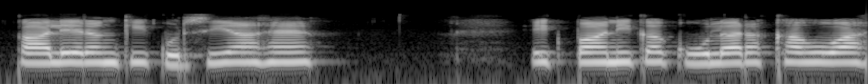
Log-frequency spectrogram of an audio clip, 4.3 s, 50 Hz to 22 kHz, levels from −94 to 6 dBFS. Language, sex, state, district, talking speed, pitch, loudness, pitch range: Hindi, female, Uttar Pradesh, Lalitpur, 165 wpm, 245 Hz, -17 LUFS, 240-250 Hz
